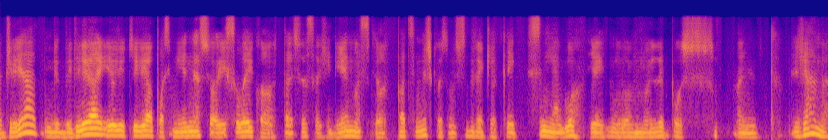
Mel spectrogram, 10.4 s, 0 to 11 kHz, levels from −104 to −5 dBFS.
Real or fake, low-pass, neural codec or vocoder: fake; 7.2 kHz; codec, 16 kHz, 1 kbps, FreqCodec, smaller model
